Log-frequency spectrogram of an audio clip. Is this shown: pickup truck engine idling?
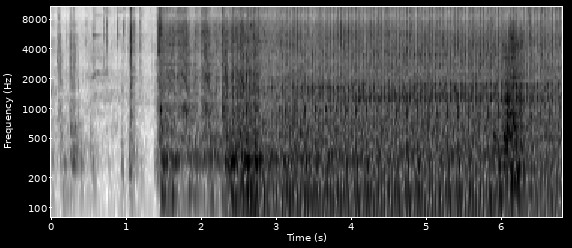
yes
